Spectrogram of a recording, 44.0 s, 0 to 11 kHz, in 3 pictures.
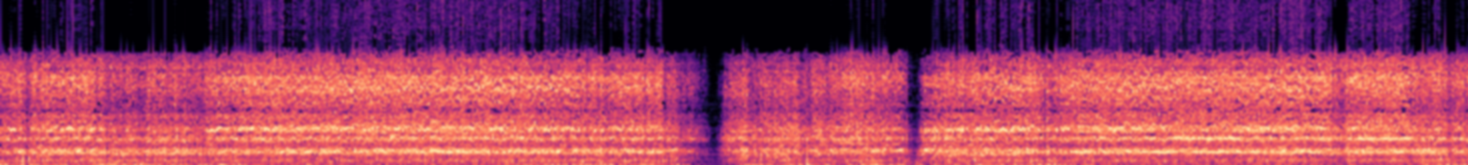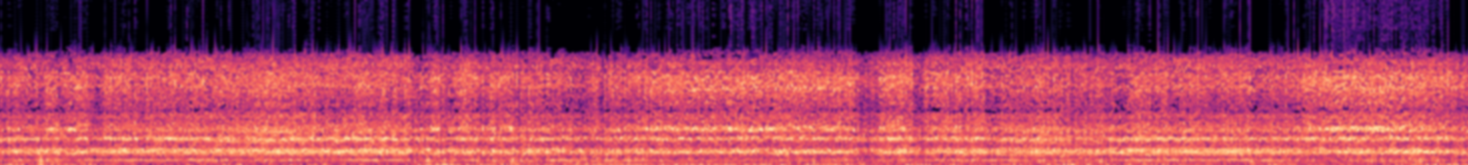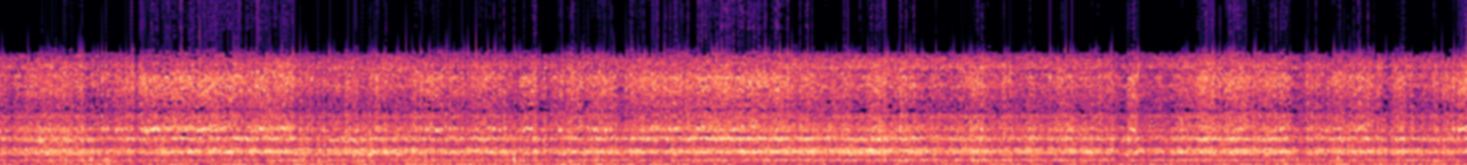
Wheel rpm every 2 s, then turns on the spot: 220, 210, 210, 140, 150, 210, 220, 230, 230, 230, 230, 220, 220, 230, 220, 220, 220, 230, 230, 230, 230, 230.
none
